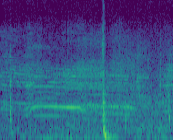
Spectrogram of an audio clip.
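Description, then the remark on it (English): One of Brian's sheep, among a few that got out, lets out a long, wavering bleat while being herded in through a gate, followed by a sharp knock and a few fainter rustles, with no talking. “are these Brian's sheep?”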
